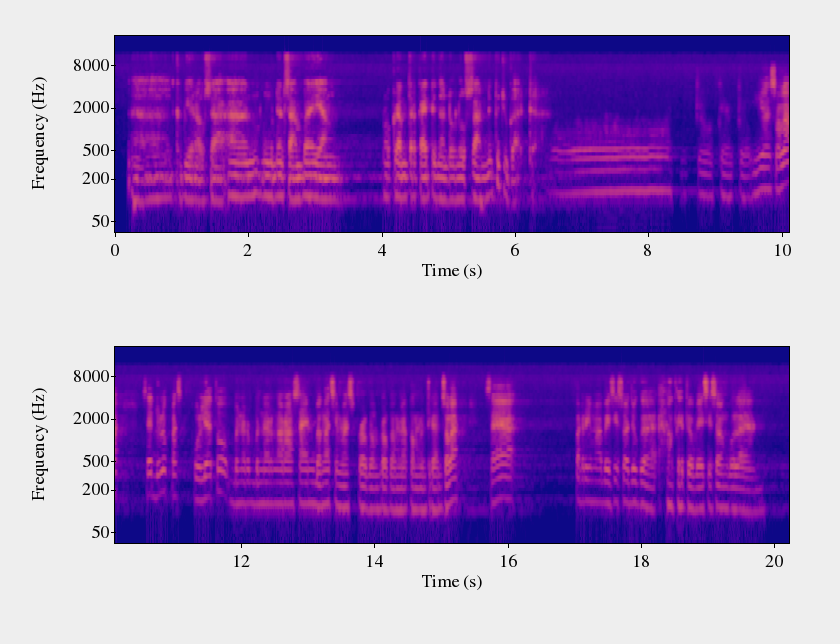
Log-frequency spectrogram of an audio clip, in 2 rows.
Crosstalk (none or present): none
